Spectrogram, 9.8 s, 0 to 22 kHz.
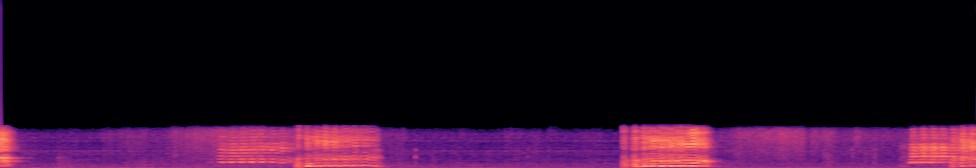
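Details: A goat giving birth to twins on 2/11/11 bleats repeatedly, with drawn-out, wavering, nasal cries about three seconds apart over a faint background hiss.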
